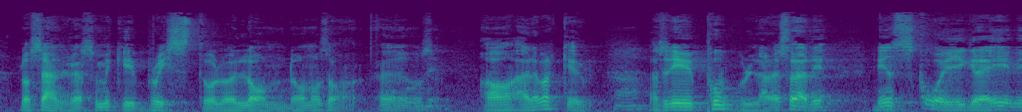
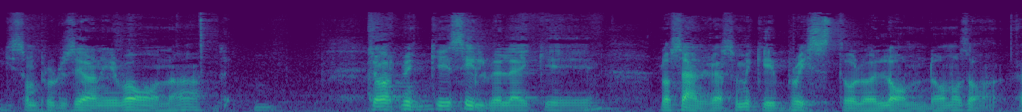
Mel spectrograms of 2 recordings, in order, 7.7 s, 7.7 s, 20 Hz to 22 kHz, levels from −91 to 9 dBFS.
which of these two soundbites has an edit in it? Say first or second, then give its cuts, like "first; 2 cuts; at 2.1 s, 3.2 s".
second; 2 cuts; at 1.6 s, 2.8 s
